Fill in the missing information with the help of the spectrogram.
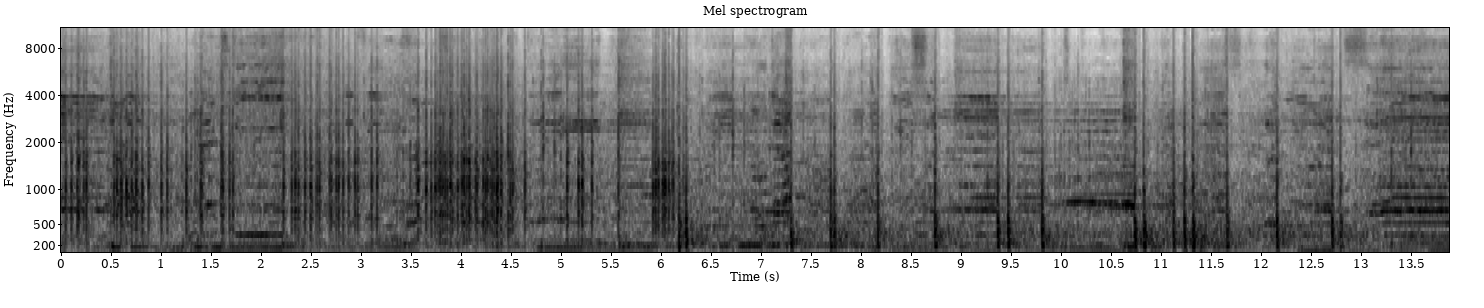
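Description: Fireworks bursting overhead: a steady run of sharp bangs and crackles throughout, over music that plays along with the show.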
